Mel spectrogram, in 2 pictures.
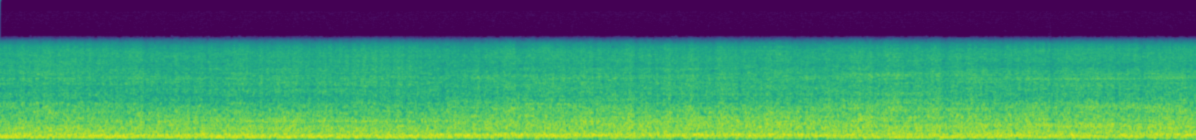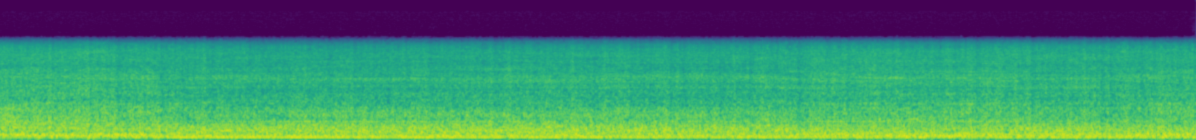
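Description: A steady vehicle engine drone: a constant low hum under a dense, even rumble of noise, with no change in pitch or level.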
